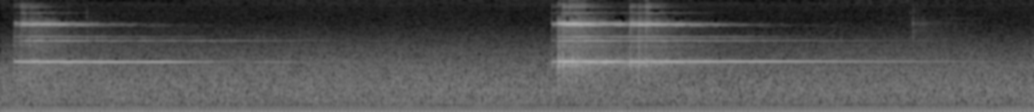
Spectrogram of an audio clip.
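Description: Small handheld altar bell (Sanctus bell) rung by the server at the consecration of the Mass: one ring that fades over about two seconds, then two louder strikes about five and a half seconds in that ring on for about three seconds.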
